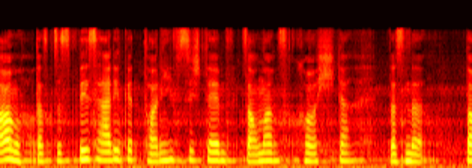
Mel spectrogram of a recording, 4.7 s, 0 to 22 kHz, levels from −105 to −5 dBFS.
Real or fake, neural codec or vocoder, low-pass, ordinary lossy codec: fake; autoencoder, 22.05 kHz, a latent of 192 numbers a frame, VITS, trained on many speakers; none; none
